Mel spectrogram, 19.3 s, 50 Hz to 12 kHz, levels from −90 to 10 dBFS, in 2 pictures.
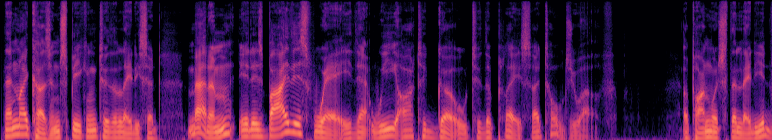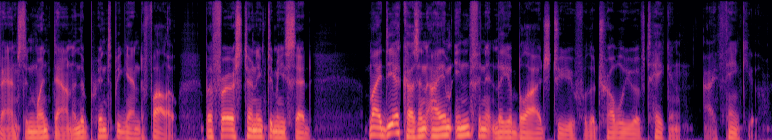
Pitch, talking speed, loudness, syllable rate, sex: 100 Hz, 200 wpm, -21 LUFS, 5.3 syllables/s, male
